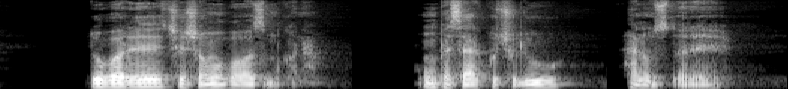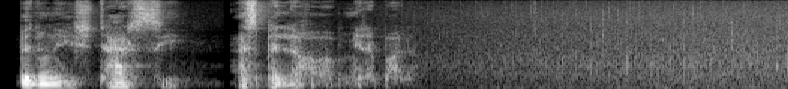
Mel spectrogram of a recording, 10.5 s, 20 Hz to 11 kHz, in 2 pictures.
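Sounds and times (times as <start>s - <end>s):
speech: 0.6s - 2.2s, 2.8s - 8.0s
rain pattering on a surface: 8.0s - 10.4s.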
